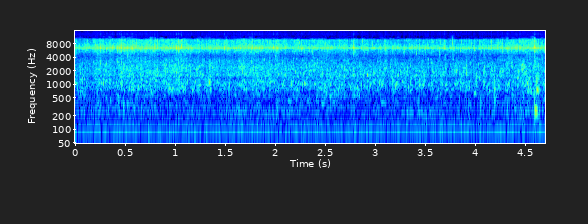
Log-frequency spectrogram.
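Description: Water pours and trickles out of a gold hand dredge bucket outdoors, a steady soft stream with small splashes that holds at an even level.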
